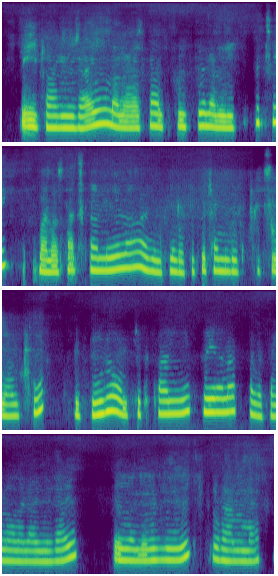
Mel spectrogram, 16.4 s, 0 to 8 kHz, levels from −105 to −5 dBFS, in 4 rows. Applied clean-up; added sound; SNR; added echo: neural mask model Resemble Enhance denoiser.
